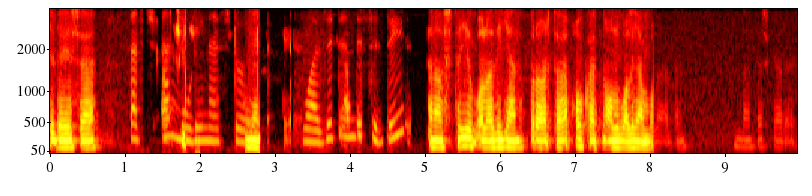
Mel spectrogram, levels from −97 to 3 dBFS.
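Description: From 1.2 to 1.85 s an echo leak appears: the far end's echo canceller has likely let loudspeaker sound back into its microphone, so a copy of the speech returns about 0.3 s late, about 15 dB below it. At 1.26 to 1.33 s the canceller gates the background, pulling the room sound down about 40 dB for roughly 70 ms. From 1.61 to 3.12 s speech is suppressed in double talk: with both sides talking, the canceller likely mistook the talker for echo, and the voice dips deeply and breaks up for about 1.5 s. The echo leak returns from 2.68 to 4.2 s, again 0.3 s behind and about 20 dB down. A shorter double-talk dip cuts into the speech from 3.76 to 4.06 s. Background gating recurs at 4.59 to 4.75 s, a drop of about 40 dB lasting roughly 150 ms, followed by a faint echo leak from 4.76 to 5.05 s, about 30 dB below the speech. From 8.04 s to the end, one channel inverted likely cancels the shared centre content on mono summing, and the speech collapses by about 31 dB into a faint residue.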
